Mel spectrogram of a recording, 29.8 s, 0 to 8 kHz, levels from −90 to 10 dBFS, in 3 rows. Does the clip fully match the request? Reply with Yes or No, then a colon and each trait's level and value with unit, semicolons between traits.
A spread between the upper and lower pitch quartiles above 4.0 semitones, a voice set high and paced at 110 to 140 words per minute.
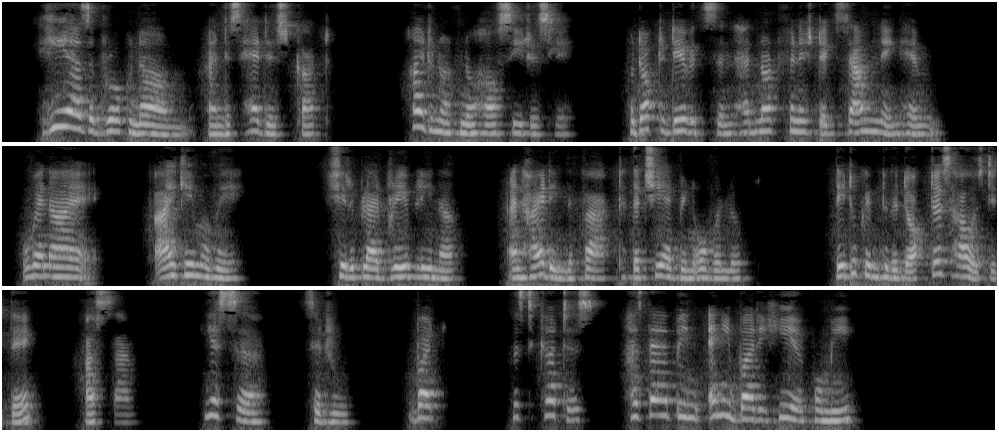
Yes: average, 4.5 semitones; high, 205 Hz; slow, 135 wpm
